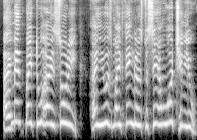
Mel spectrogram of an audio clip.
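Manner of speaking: high mocking preacher voice; squeaky sermon mimicking a preacher; Ali Dawa. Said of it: "Ali Dawa".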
